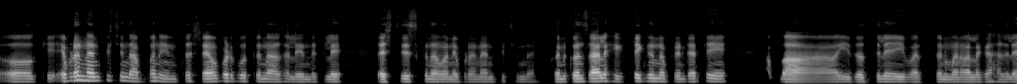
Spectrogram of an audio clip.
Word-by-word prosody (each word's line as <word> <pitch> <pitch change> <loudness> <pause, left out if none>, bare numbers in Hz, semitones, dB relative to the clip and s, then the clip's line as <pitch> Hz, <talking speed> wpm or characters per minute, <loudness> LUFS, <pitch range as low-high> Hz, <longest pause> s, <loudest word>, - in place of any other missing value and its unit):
Okay. 135 0 -1
ఎప్పుడన్నా 185 +1 +7
అనిపిచ్చిందా, 180 -2 -3
"అబ్బా! 140 +4 -8
నేను 130 -2 -3
ఇంత 135 +3 -7
శ్రమ 130 +1 +5
పడిపోతున్నా, 145 -3 -1
అసలు 120 -2 -7
ఎందుకులే 120 -1 -3 0.4
రెస్ట్ 120 0 +3
తీసుకుందాం" 130 -1 -1
అనెప్పుడైనా 115 0 -6
అనిపిచ్చిందా? 120 +1 -17 0.2
కొన్ని 130 +1 -2
కొన్ని 140 0 +5
సార్లు 145 +2 +9
హెక్టిక్‌గా 145 +4 0
ఉన్నప్పుడు 135 -1 -2
ఏంటంటే, 135 +2 -1 0.6
"అబ్బా! 120 -3 +4 0.6
ఇదొద్దులే, 115 +3 -3
ఈ - - -4
వర్క్‌తోని 115 +2 -6
మన 115 - -3
వల్ల 110 +1 -2
కాదులే" 125 -2 -4
130 Hz, 160 wpm, -27 LUFS, 120-140 Hz, 0.6 s, సార్లు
